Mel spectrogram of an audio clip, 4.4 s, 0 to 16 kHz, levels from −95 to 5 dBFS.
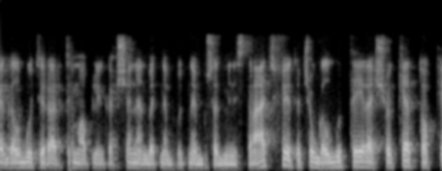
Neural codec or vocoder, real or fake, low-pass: none; real; 7.2 kHz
